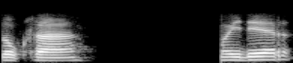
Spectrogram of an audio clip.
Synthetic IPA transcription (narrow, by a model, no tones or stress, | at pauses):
lɔkʰɾa | mojdeɾ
